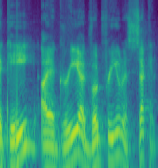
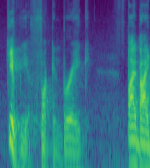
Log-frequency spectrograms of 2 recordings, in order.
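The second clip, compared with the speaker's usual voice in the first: ordinary talk, nothing marked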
